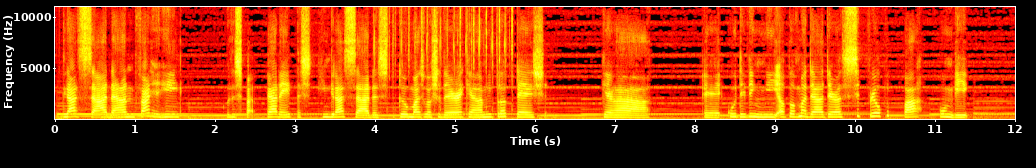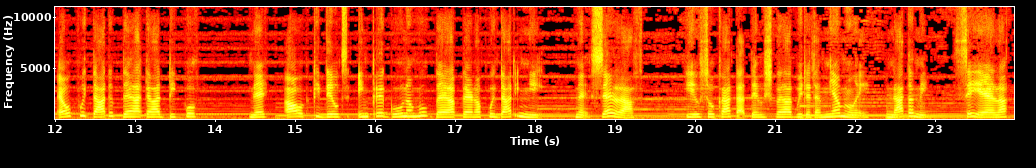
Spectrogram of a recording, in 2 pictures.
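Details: Woman born hearing impaired, oralized deaf, who did not speak until almost age five and still has difficulty speaking; deaf speech.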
